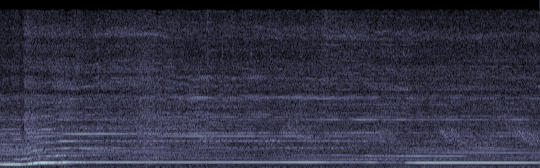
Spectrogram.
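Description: Indian classical music: a flute holds one long note, gliding up into it at the start and stepping slightly lower about three seconds in.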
